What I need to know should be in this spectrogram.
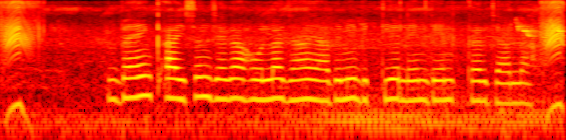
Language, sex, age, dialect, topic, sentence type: Bhojpuri, female, 18-24, Western, banking, statement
